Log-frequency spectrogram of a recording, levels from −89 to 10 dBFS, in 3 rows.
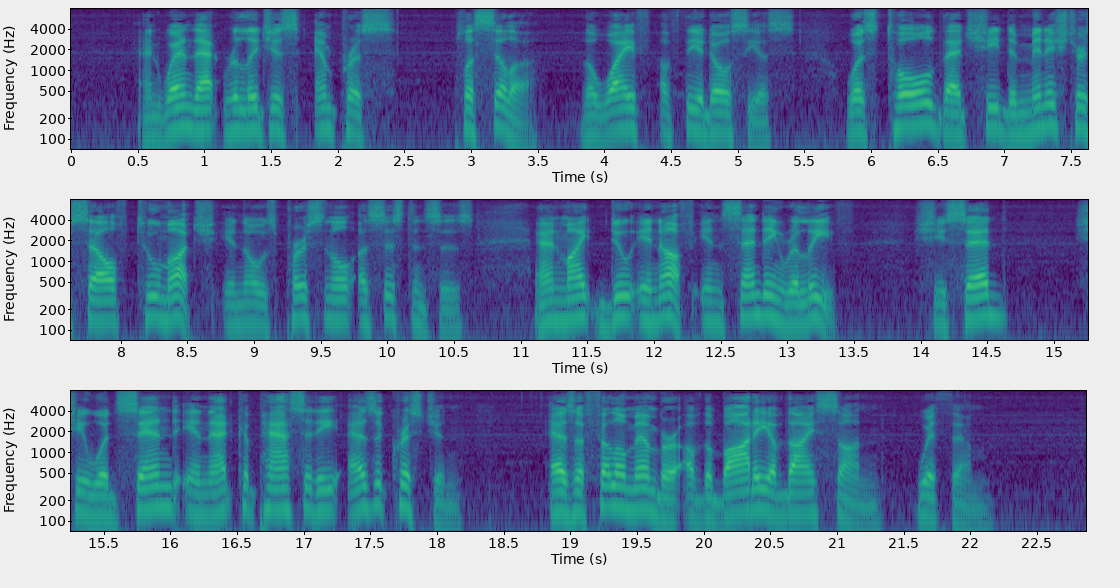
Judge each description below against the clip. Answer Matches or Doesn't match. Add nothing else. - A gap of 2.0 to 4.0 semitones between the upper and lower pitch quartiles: Matches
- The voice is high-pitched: Doesn't match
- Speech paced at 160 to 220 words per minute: Doesn't match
